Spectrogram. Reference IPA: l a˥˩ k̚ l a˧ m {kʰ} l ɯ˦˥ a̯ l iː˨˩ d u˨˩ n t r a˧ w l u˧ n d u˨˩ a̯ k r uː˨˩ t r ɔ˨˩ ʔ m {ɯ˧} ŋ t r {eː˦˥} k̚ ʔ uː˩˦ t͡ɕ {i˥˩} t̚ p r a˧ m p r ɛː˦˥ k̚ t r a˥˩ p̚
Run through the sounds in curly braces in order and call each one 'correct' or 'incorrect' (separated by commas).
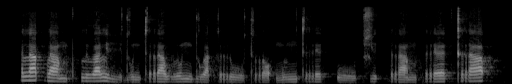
incorrect, incorrect, incorrect, incorrect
